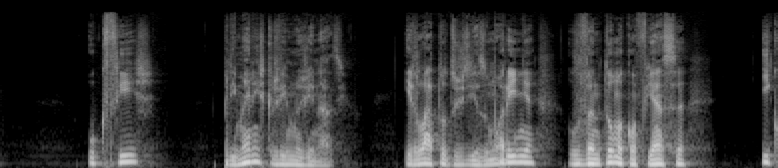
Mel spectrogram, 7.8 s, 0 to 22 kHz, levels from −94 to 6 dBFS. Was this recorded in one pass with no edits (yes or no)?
yes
